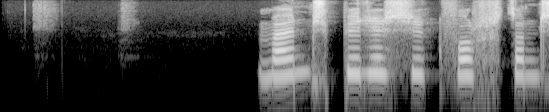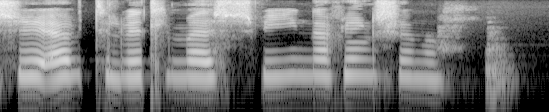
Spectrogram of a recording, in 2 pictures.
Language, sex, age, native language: Icelandic, female, 16, Icelandic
